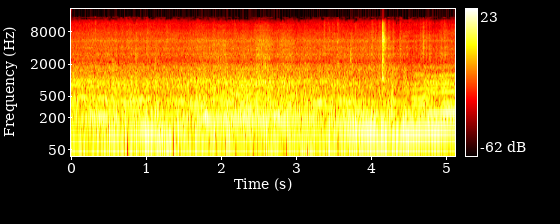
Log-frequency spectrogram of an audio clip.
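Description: Rally car engine heard from inside the cabin, driven hard on a wet stage over road and tyre noise. A brief sharp tick comes about four seconds in, and the engine pitch then rises steadily under acceleration.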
